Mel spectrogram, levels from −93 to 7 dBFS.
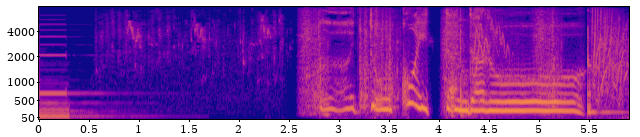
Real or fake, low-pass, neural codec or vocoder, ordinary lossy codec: real; none; none; none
